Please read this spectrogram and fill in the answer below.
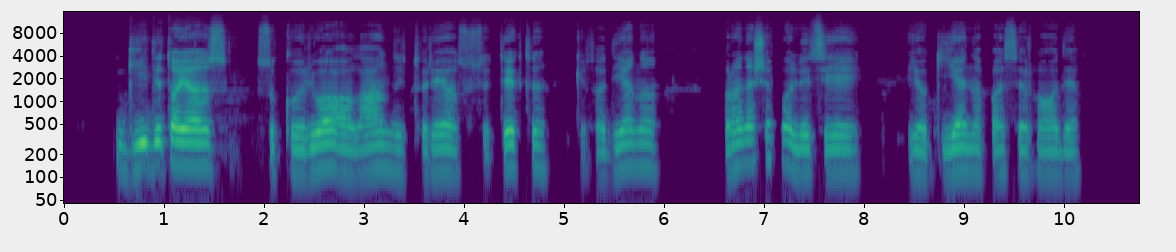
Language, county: Lithuanian, Vilnius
